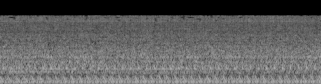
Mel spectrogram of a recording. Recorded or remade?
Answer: recorded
